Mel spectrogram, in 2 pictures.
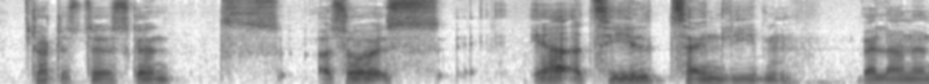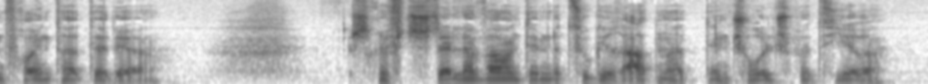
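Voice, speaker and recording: In a very clean recording with a silent background, a man speaks very slowly with long, frequent pauses. His voice is fairly low with a dark, mellow tone and fairly even intonation. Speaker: book reviewer. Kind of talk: casual chat.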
